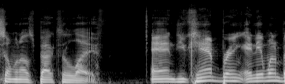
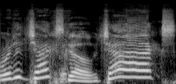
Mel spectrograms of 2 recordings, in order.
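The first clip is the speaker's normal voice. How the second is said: very high, long, drawn-out calling out; 13 semitones higher than usual. Retelling a scene where a woman calls after Jax, yelling out Jax's name. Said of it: "She like yells out".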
